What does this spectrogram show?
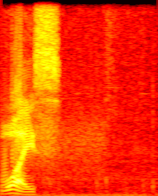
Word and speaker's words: Weiss: Johnson Rees he nobody no one's able to say my name right it's Weiss no sweetie I wasn't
